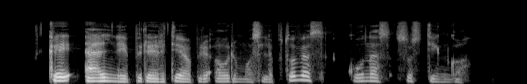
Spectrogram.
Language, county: Lithuanian, Kaunas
